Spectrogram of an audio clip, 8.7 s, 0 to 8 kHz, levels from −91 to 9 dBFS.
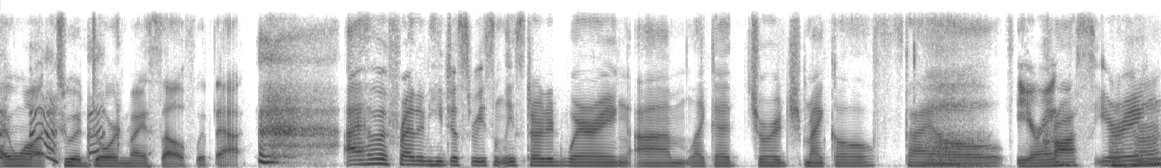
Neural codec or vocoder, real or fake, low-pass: none; real; 7.2 kHz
